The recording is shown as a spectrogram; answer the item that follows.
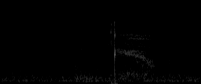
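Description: Near silence: room tone, with one faint, brief sound a little past halfway.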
